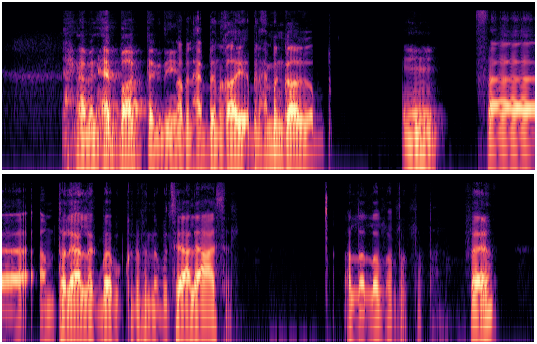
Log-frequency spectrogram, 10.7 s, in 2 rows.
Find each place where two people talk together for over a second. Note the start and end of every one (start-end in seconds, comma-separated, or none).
none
